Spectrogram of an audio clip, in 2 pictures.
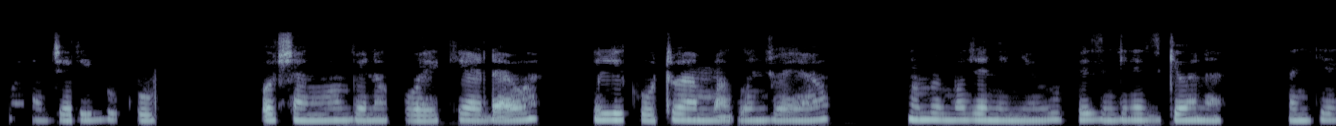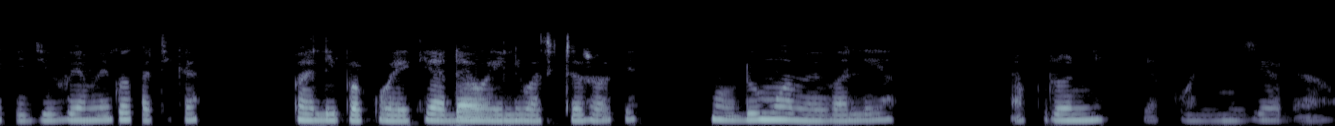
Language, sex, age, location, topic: Swahili, female, 18-24, Wajir, agriculture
